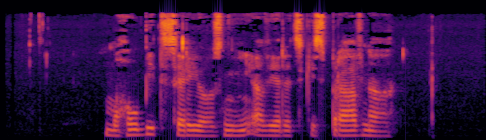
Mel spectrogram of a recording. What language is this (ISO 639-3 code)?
ces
